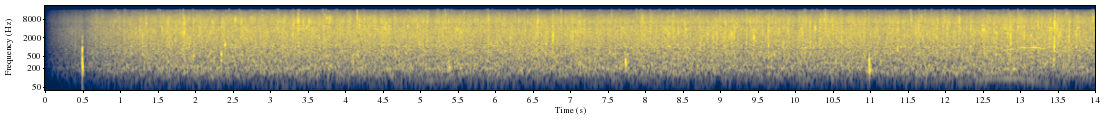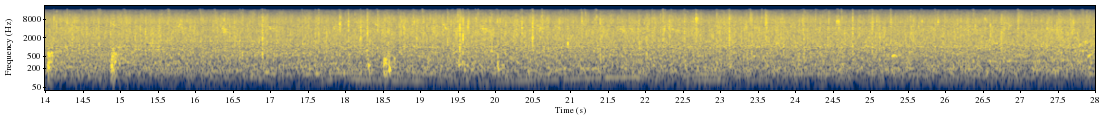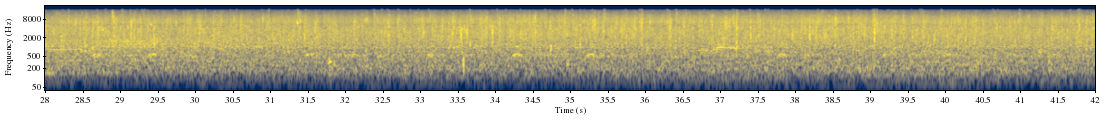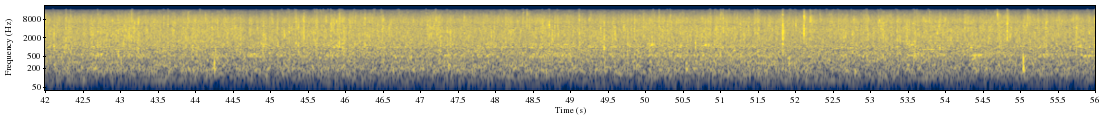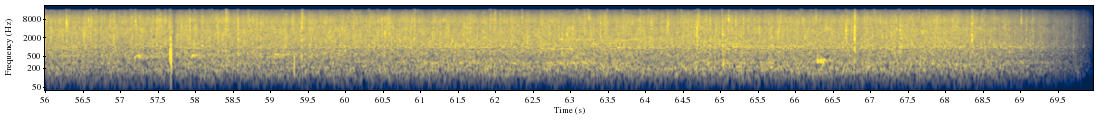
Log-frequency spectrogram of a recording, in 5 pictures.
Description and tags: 20161127 rain.on.foliage
Soft rain falling on an Orange orchard, very soft bird tweets in background. Primo EM172 capsules into FEL Microphone Amplifier BMA2, PCM-M10 recorder.
field-recording, leaves, nature, rain, trees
